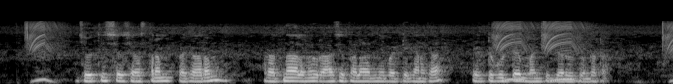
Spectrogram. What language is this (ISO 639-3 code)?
tel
